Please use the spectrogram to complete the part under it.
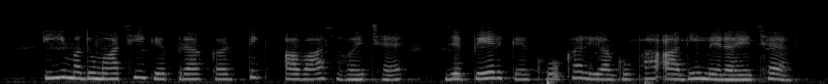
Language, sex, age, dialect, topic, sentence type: Maithili, female, 18-24, Eastern / Thethi, agriculture, statement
